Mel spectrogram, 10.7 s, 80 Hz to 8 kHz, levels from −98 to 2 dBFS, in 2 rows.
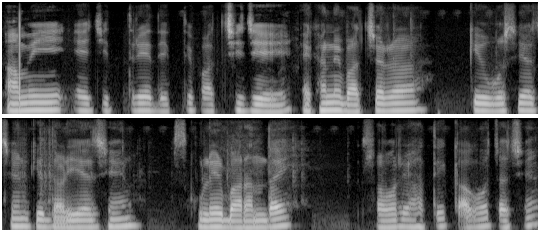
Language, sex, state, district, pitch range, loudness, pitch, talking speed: Bengali, male, West Bengal, Malda, 135-150 Hz, -27 LUFS, 145 Hz, 115 wpm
